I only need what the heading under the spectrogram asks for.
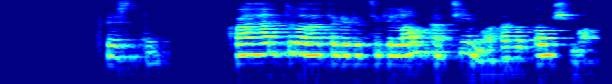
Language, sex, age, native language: Icelandic, female, 40-49, Icelandic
